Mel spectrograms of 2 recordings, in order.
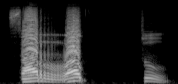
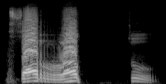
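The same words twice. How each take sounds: The two takes are said the same way.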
